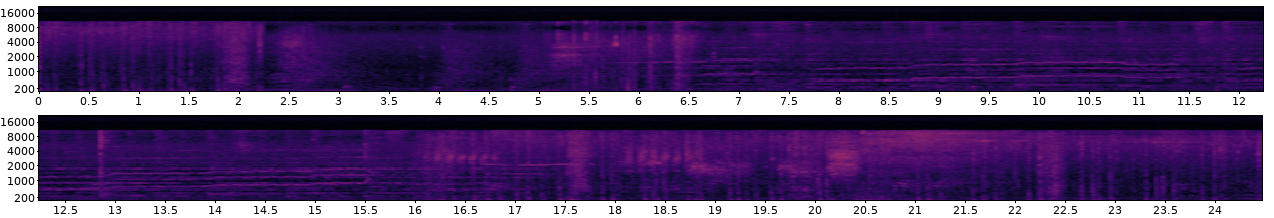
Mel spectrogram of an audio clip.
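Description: A horse's hooves clip-clop steadily with a neigh or whinny rising among them, close and clear, continuing for most of the stretch with no talk over it.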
